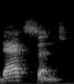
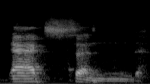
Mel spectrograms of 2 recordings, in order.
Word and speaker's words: dachshund: So we always, very often use this word, dachshund. That's how it should be pronounced.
